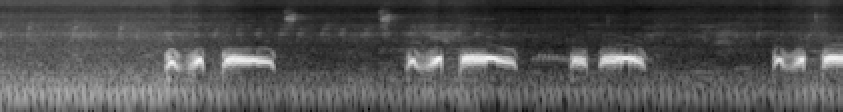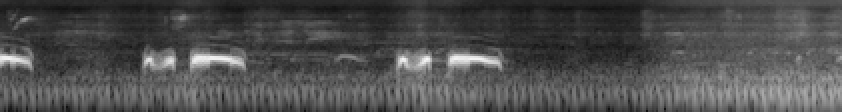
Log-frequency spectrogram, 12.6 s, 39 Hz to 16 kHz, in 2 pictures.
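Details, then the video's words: Spotted dove singing in a mid-to-deep voice, its coo phrases repeated about every two seconds, each a short pair of soft notes followed by a longer hollow coo, in quiet surroundings. "ต่อนกเขาใหญ่เจ้าสิงห์ดง 084 210 4169 หลิ่วตันเสียงกลางไปใหญ่"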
